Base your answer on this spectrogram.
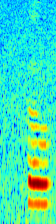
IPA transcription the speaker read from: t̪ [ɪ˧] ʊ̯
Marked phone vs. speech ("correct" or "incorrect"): incorrect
